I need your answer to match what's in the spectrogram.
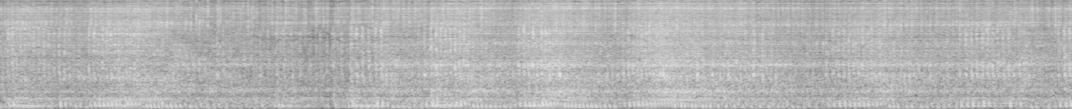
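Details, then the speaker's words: Rough, uneven motorcycle idle with loud clatter and slow surging; the mechanic says this engine is totally worn out and needs a full engine rebuild. "ఇది total engine ఖరాబ్ అయిపోయిన బండి అనమాట."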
